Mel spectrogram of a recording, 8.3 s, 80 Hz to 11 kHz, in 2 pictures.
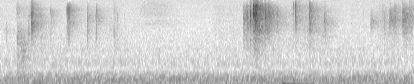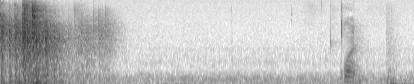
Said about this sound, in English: So roll 9 dice again.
